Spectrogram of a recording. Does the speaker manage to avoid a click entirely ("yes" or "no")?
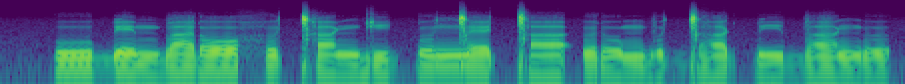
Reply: no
